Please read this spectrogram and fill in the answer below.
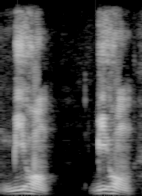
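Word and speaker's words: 見本: 본을 견자니까 견본에 캥, 본이니까 홍 할 것 같지만 발음은 미홍. 앞에 거는 뜻으로 읽히고 본다라는 미루의 미, 뒤에 거는 음으로 갑니다.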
